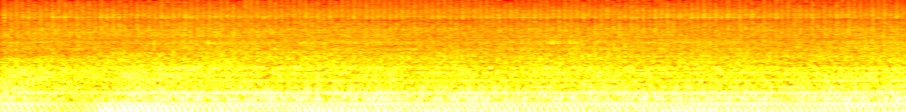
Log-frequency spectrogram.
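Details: Bosch machine running: deep steady drone with a soft pulsing throb about three a second; abnormal noise, cause unclear.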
